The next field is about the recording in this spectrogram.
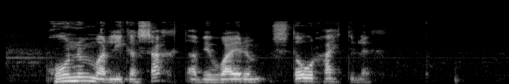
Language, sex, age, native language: Icelandic, male, 20-29, Icelandic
